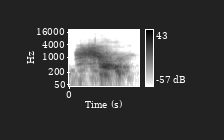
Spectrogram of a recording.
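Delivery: sharp high yelp of pain; hit hard crying out. Real, not acted. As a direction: cry out, elbow just whacked. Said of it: "That hurt".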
